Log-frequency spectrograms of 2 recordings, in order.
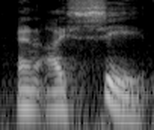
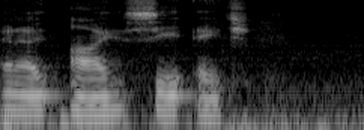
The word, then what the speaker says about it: Nicolas: His name is Nicolas, not Niich.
